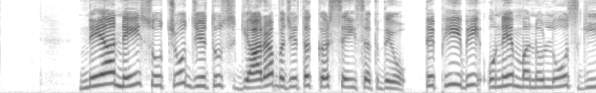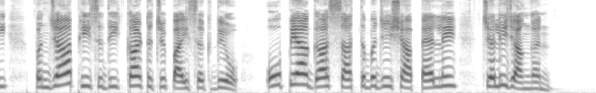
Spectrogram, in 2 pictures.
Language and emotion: Dogri, neutral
